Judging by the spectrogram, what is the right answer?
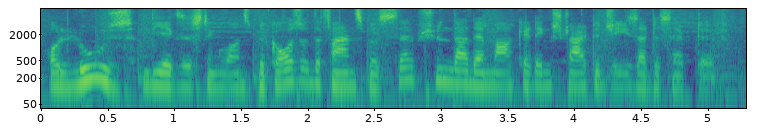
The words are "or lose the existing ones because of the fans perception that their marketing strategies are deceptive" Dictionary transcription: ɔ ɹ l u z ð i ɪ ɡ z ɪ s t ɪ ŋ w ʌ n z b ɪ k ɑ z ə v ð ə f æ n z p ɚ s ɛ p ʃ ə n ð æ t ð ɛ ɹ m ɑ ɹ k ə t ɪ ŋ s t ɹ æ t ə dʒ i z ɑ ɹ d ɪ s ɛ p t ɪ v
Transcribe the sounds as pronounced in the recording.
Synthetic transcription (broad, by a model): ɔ ɹ l u z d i ɪ ɡ z ɪ s t ɪ ŋ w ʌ n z b ɪ k ɑ z ə v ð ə f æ n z p ɚ s ɛ p ʃ ə n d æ t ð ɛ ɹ m ɑ ɹ k ə t ɪ ŋ s t ɹ æ t ə dʒ i z ɑ ɹ d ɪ s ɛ p t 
